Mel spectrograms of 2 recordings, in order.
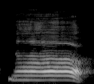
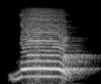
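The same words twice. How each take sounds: First: It is said quietly and weakly. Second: It is shouted very loudly.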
